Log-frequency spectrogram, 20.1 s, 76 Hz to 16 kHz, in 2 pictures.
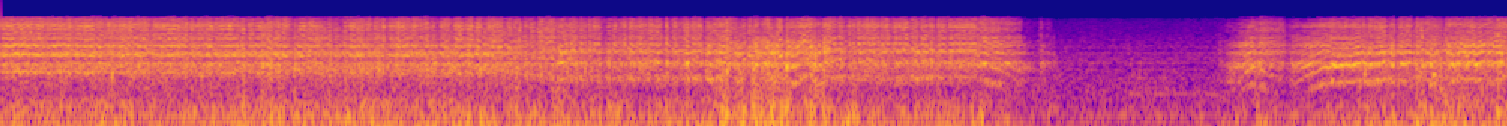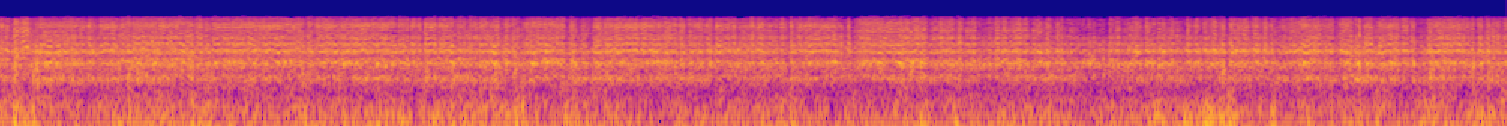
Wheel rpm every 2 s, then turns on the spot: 200, 190, 170, 70, 60, 160, 160, 160, 160, 160.
none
